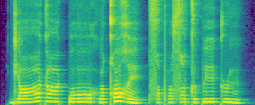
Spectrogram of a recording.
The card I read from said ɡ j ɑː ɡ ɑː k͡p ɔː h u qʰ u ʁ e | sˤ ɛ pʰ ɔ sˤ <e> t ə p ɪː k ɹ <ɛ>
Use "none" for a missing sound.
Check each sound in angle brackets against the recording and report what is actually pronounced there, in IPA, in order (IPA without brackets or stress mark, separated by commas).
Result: e, ɨ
